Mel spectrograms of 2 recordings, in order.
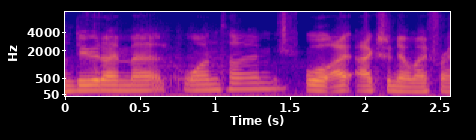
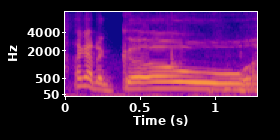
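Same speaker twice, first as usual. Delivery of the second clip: louder, drawn-out comic escape line; mock hasty excuse; 7 dB louder than usual. Exposed faker excuses himself to the friend, comic panic. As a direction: imitate a caught faker bailing out.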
